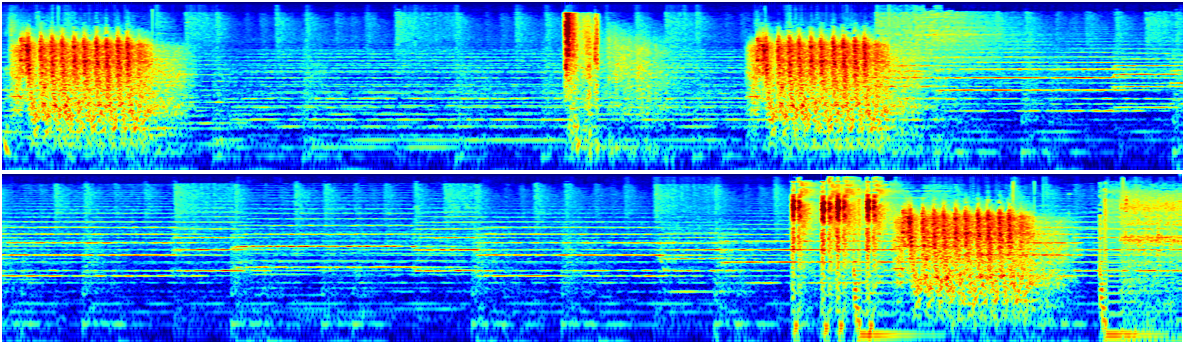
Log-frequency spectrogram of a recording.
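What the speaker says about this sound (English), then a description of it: "that was the sound of grenades failing to breach somebody's armor." Combat in the video game Armoured Commander II: bursts of rapid gunfire and repeated explosive grenade blasts failing to breach an armored car, with metallic ringing tones sustained between them, loud and continuous.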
